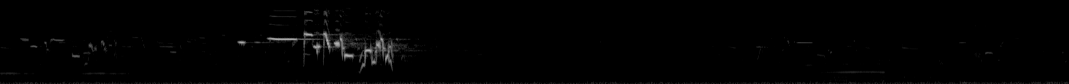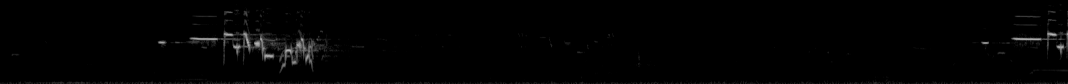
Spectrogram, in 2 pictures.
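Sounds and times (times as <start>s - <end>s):
meadowlark singing: 0.2s - 4.1s, 12.3s - 14.1s, 20.5s - 21.3s.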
